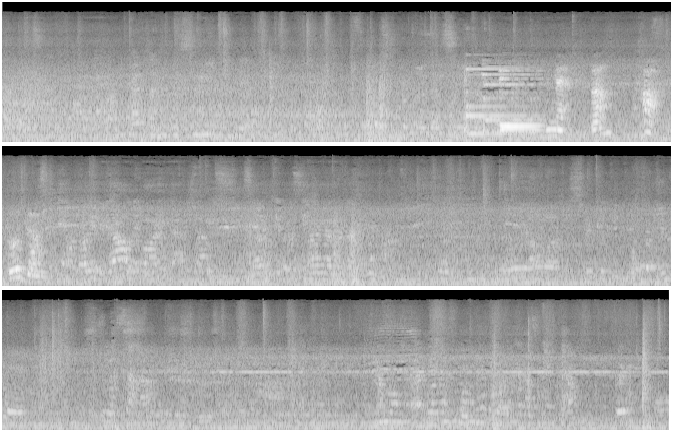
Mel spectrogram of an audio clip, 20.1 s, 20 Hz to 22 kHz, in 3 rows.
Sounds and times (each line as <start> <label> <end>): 0.0 underground railway train arriving at the stop 20.0
3.8 voices 7.4
4.6 computer-voice announcer 6.0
